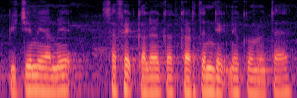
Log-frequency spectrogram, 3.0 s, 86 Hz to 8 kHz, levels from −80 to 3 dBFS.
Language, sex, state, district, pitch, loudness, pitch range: Hindi, male, Arunachal Pradesh, Papum Pare, 115 Hz, -18 LUFS, 110-120 Hz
